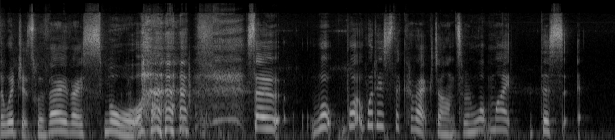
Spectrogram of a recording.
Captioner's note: laughs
